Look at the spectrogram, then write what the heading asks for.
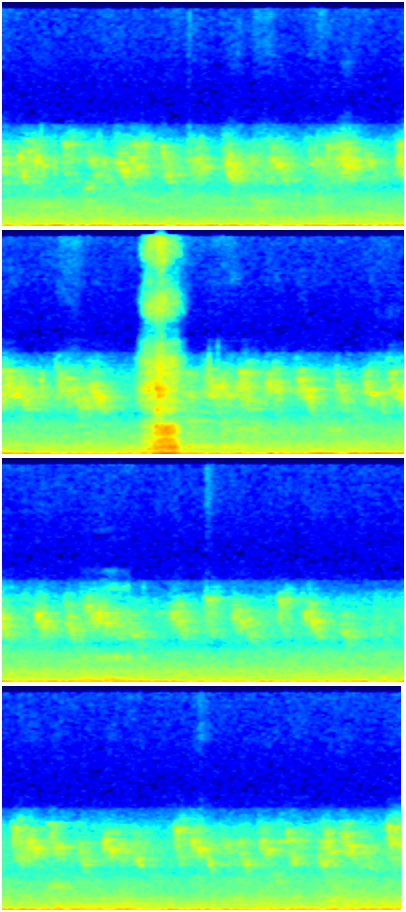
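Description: Small birds chirping in quick, high, repeated notes throughout, over a low steady hum. A single sharp knock about five and a half seconds in is the loudest sound.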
